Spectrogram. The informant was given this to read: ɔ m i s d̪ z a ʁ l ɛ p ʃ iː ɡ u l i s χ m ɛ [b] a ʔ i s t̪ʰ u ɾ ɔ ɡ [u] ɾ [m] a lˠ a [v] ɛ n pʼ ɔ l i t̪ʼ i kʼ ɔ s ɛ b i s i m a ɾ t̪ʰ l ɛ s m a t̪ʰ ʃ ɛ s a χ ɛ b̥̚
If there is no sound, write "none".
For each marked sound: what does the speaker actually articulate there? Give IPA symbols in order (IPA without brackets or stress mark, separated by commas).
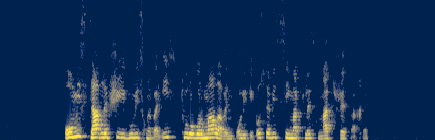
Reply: b, ɔ, m, v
